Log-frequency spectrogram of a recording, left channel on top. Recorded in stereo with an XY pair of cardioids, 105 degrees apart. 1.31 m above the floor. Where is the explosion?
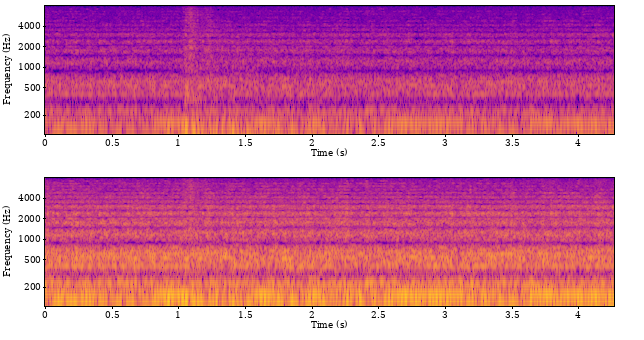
20° right.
